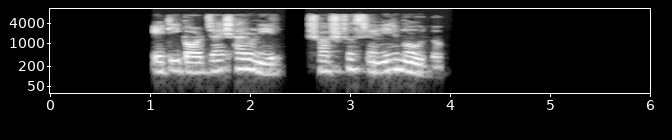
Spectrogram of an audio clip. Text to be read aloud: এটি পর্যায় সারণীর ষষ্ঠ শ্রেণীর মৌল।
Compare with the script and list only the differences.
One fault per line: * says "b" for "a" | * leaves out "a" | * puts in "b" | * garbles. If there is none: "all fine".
all fine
